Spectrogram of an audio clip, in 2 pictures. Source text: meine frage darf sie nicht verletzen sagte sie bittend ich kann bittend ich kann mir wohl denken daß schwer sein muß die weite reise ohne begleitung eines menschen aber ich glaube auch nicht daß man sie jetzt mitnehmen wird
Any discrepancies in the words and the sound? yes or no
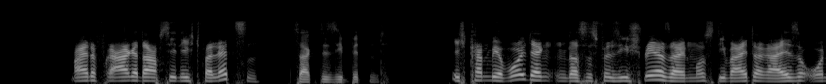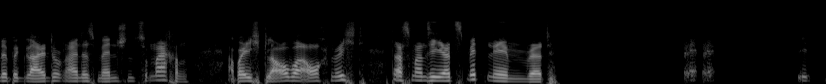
yes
